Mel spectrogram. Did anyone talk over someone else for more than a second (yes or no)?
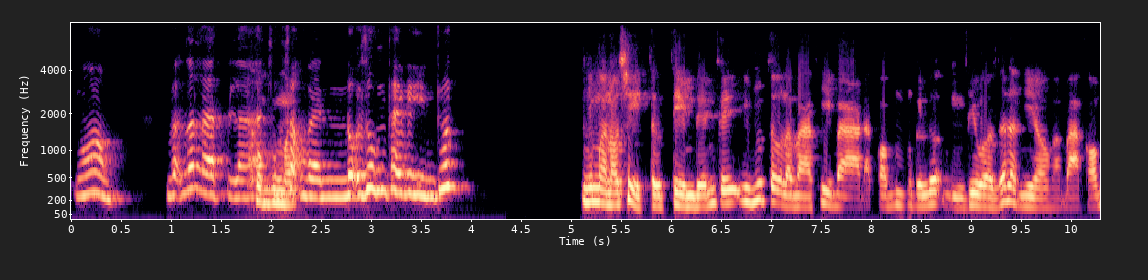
no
